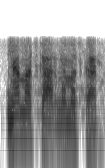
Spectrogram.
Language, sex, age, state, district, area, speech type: Maithili, male, 30-45, Bihar, Purnia, rural, conversation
